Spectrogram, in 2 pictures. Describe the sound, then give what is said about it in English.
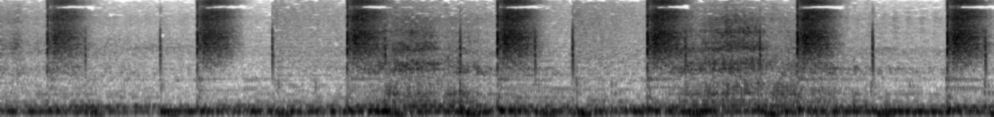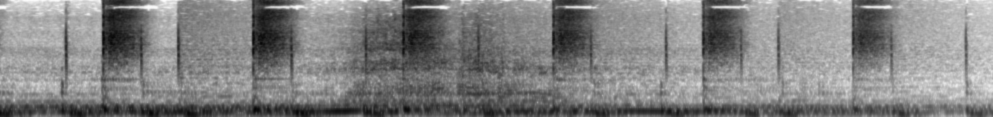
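A muscle car's deep, throaty engine rumbles loudly and revs in repeated surges, staying steady for the whole stretch with no voices. “and maybe, just maybe, a small rental car splurge too, because I might enjoy just a little more muscle car fun sometime soon.”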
